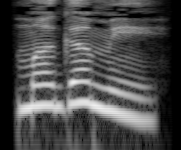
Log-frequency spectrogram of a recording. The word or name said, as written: ಮೊಖಾಮು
